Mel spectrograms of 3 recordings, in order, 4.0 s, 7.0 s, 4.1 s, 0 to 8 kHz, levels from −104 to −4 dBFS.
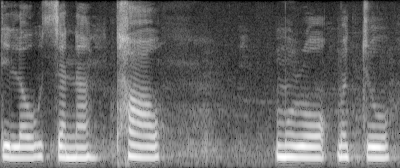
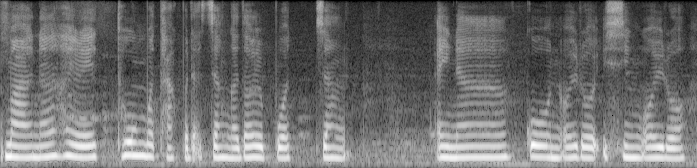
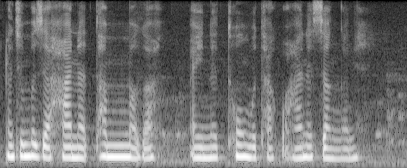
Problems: background sounds at intervals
